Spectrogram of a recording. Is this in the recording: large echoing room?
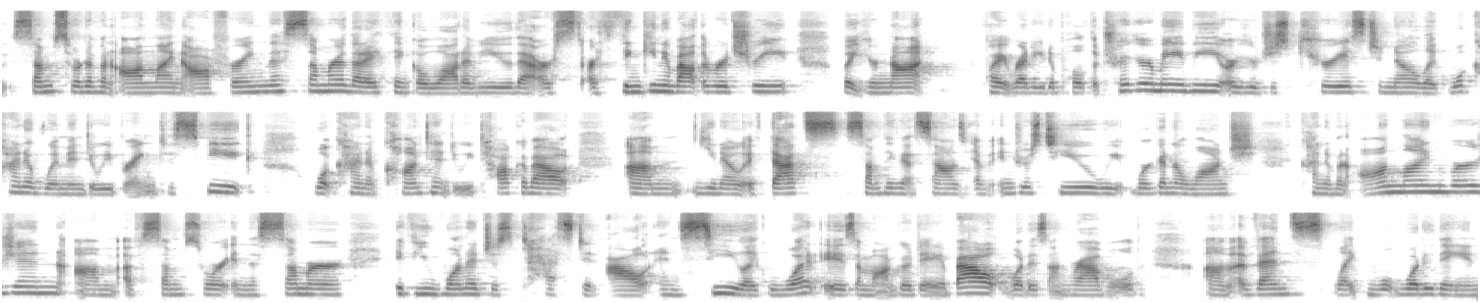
no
